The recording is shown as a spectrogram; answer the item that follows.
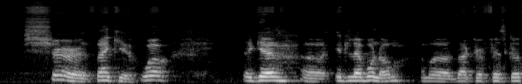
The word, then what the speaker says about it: Idler Bonhomme: The name is pronounced Idle Bonhomme.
